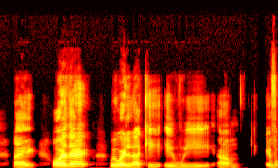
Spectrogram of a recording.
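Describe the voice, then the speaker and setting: A woman speaks. She has a Mexican accent. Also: very clean recording, silent background. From Mexico, Nuevo Laredo. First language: Spanish. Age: young. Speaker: rapper. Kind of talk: casual interview.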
